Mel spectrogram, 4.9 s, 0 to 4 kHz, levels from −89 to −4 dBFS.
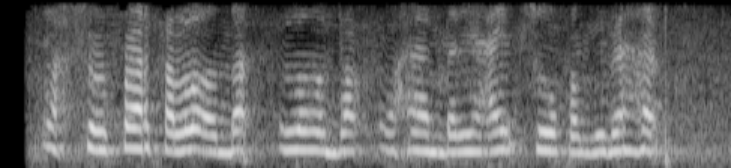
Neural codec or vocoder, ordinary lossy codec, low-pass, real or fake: codec, 44.1 kHz, 3.4 kbps, Pupu-Codec; MP3, 32 kbps; 3.6 kHz; fake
